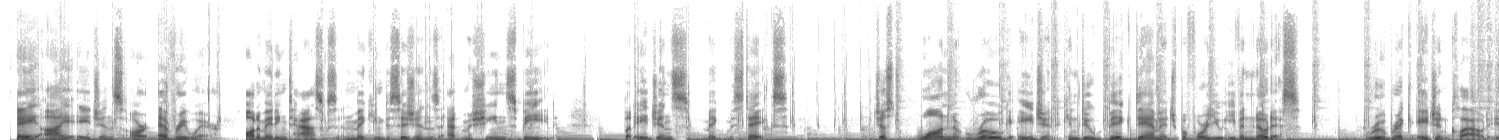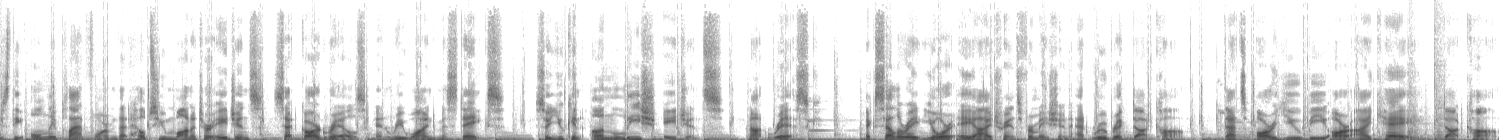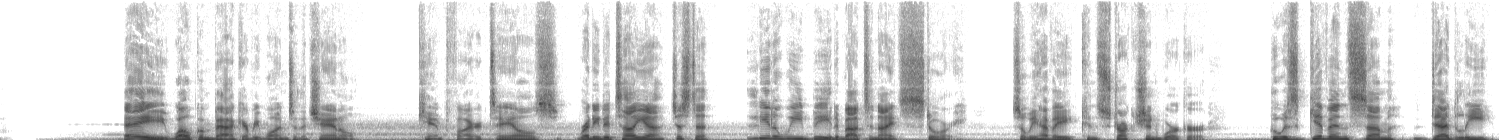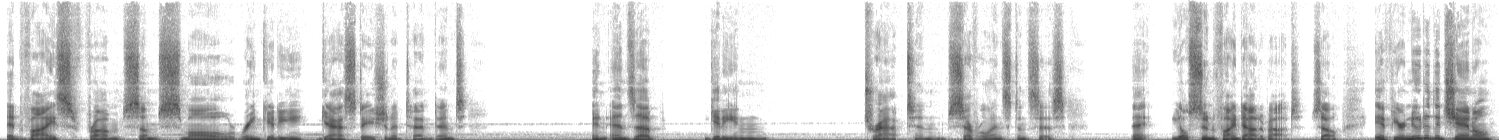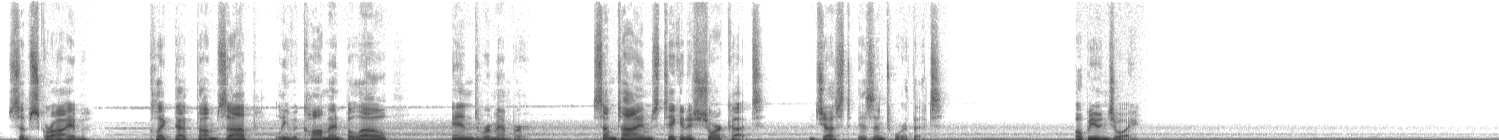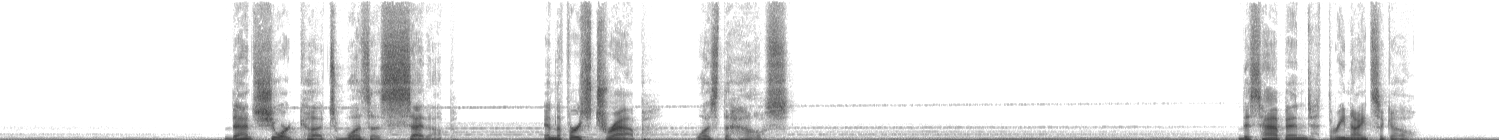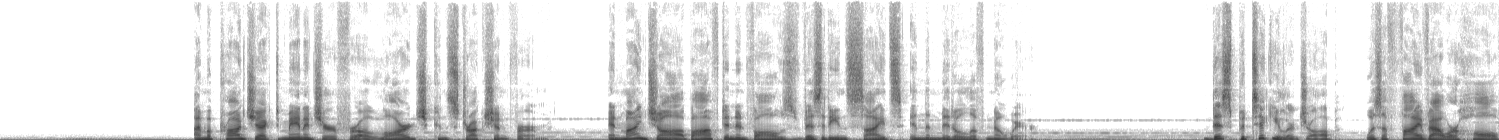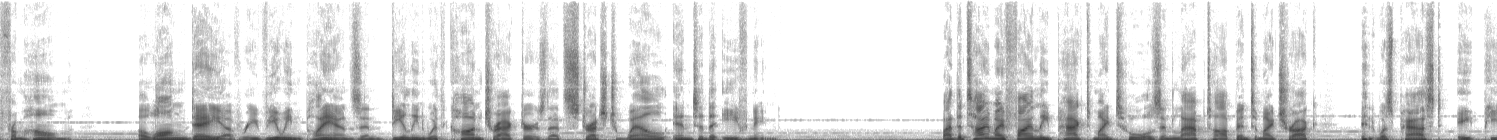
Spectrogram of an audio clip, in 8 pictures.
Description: In this chilling Creepypasta horror story, a construction trucker follows a shortcut suggested by a gas station attendant—only to find himself driving straight into a terrifying trap hidden deep within the woods.
All Stories are read with full permission from the authors:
